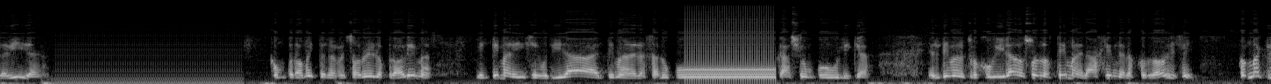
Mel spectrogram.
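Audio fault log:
0.56–2.44 s and 6.85–7.76 s, system hang loop: playback froze while the hardware replayed one 23.2 ms block, consistent with a 1024-sample buffer, giving a steady 43.1 Hz buzz and losing about 2 s and 1 s of audio. The waveform shows identical repeating cycles, and the spectrogram shows evenly spaced harmonic stripes.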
